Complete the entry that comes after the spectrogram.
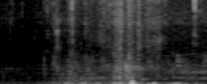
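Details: Pigeon giving a short run of low, throaty cooing pulses over about half a second, each pulse soft and rounded, after a quiet start with faint background rumble.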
